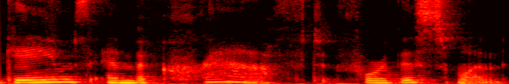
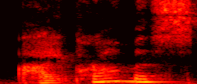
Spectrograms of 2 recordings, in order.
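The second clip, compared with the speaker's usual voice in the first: lightly voiced little crab; 6 semitones higher, 3 dB quieter than usual. A narrator's reading. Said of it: "said the little crab".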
